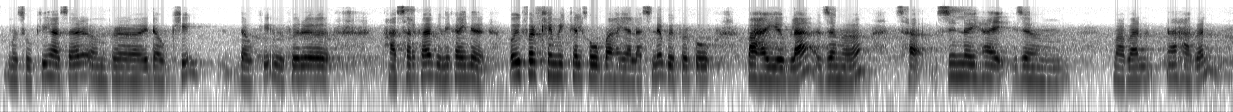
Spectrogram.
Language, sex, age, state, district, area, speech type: Bodo, female, 30-45, Assam, Chirang, rural, spontaneous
